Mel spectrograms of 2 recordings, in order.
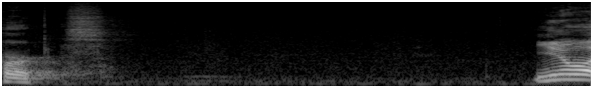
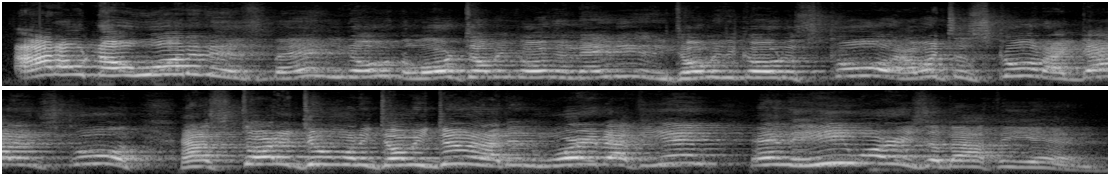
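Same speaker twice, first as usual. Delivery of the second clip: high, loud, fast preacher's cry; full-force preacher run; preaching at full force; 10 semitones higher, 6 dB louder than usual. Real, not acted. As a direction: preach it hard and high to the congregation.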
